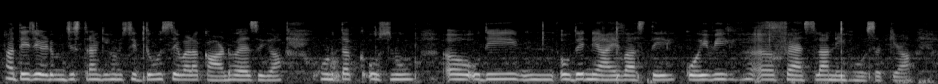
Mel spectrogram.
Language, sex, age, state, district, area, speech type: Punjabi, female, 18-30, Punjab, Mohali, rural, spontaneous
